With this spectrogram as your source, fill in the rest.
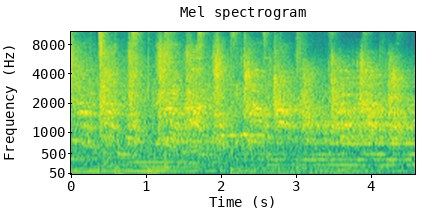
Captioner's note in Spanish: Algarabia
